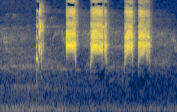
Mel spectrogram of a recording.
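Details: A pure-bred trained black francolin, kept as a hunting bird with a hunting call, gives a short harsh note followed by four loud, grating, rasping bursts.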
